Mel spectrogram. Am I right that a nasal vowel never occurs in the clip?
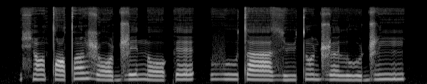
no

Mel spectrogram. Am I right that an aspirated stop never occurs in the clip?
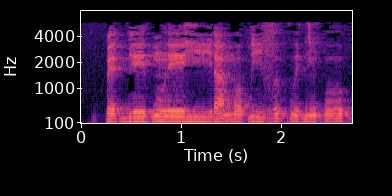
yes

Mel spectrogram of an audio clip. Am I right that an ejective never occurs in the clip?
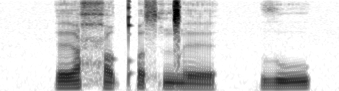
no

